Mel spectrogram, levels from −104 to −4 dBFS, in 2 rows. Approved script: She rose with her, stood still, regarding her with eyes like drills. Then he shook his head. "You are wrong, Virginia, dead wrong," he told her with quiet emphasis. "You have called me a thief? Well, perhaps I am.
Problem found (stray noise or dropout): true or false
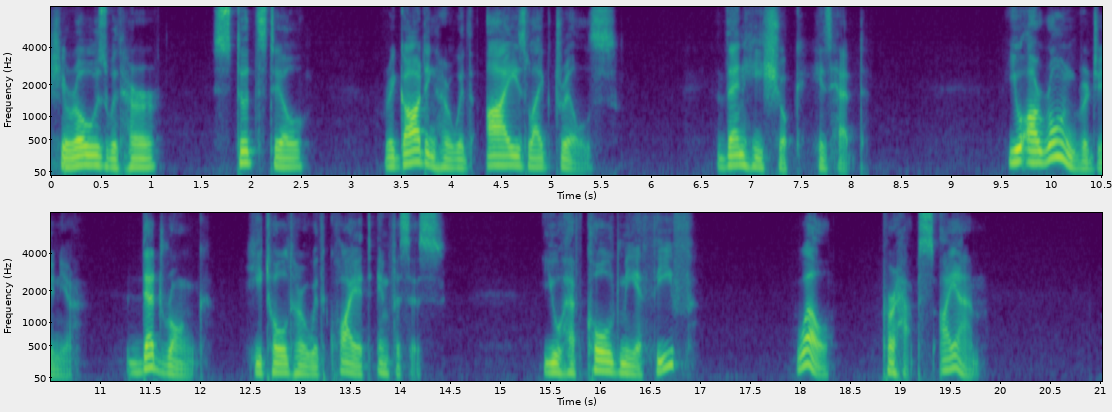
false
